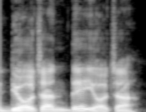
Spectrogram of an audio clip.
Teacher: 한자어 첫머리에서 녀, 뇨, 뉴, 니에서 니은이 탈락한다. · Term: 두음 법칙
